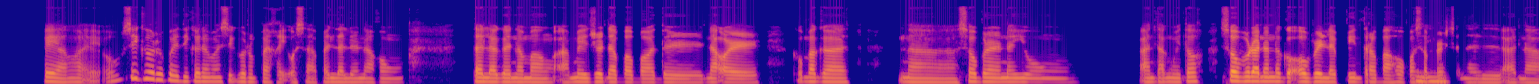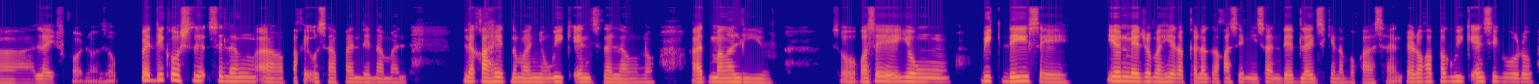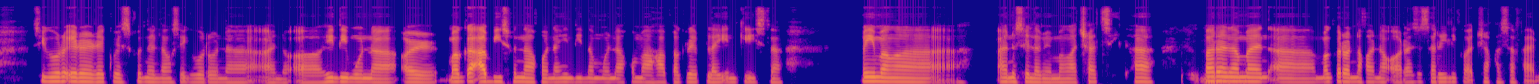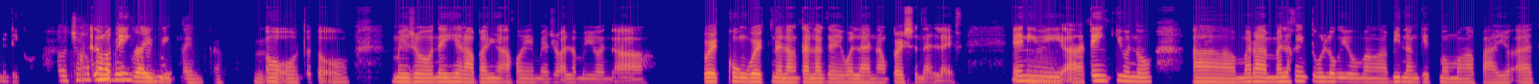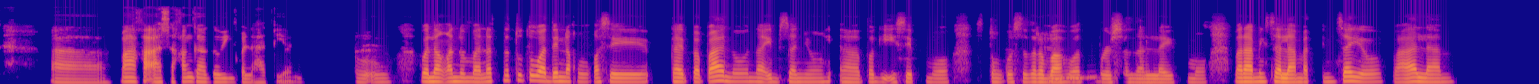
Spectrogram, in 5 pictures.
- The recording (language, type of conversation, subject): Filipino, advice, Paano ko malinaw na maihihiwalay ang oras para sa trabaho at ang oras para sa personal na buhay ko?
- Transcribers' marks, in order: tapping; other background noise; other noise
